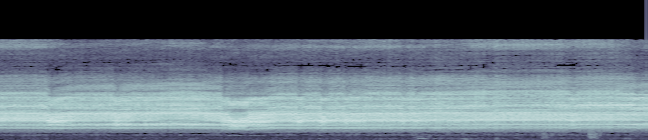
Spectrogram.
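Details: Borneo cicadas give a loud, steady, high-pitched, alarm-like buzz that runs on without a break; cicada.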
